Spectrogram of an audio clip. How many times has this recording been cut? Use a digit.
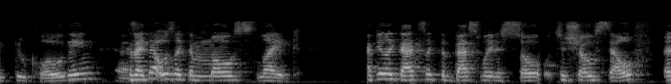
1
